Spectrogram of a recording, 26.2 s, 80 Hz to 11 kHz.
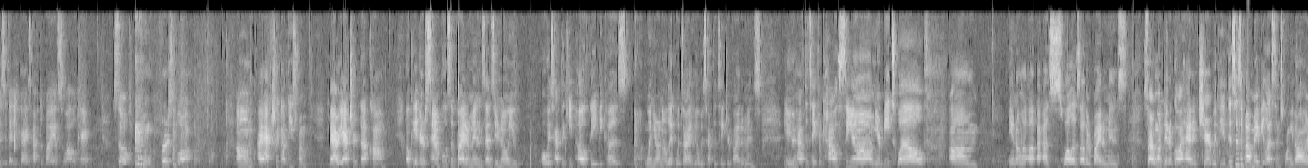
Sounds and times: Speech: 0.0 - 3.9, 4.7 - 19.6, 20.2 - 26.1.

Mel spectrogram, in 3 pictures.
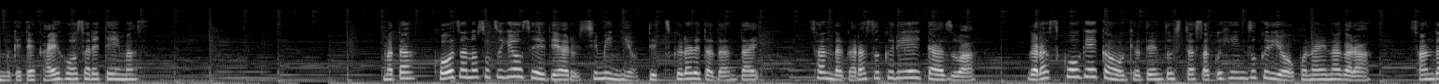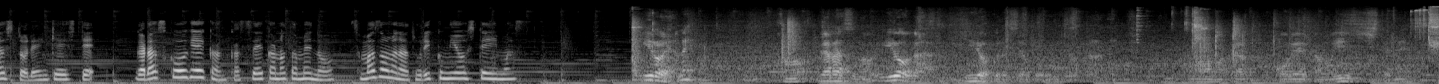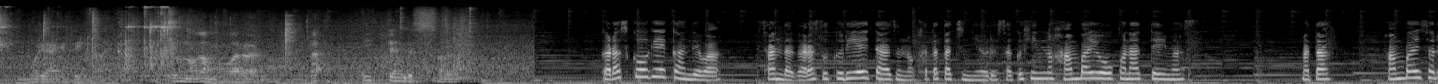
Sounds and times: Music: 0.0 - 43.1
Speech: 22.2 - 25.6, 26.3 - 33.5.

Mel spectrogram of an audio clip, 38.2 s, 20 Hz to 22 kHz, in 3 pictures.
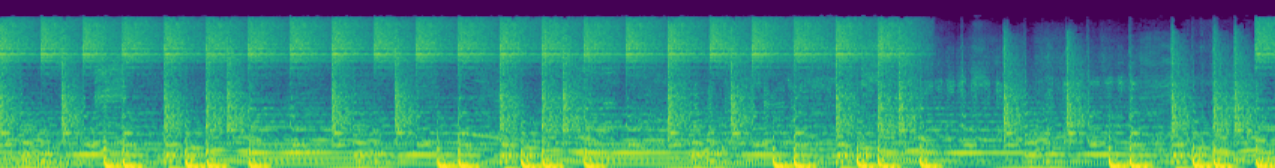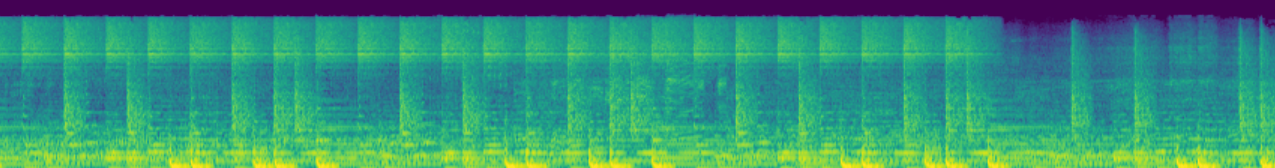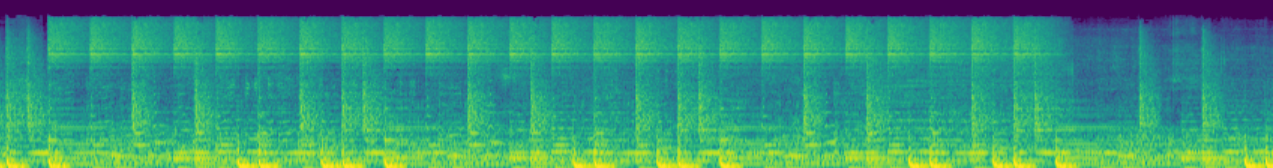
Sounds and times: Music: 0.0 - 38.2.

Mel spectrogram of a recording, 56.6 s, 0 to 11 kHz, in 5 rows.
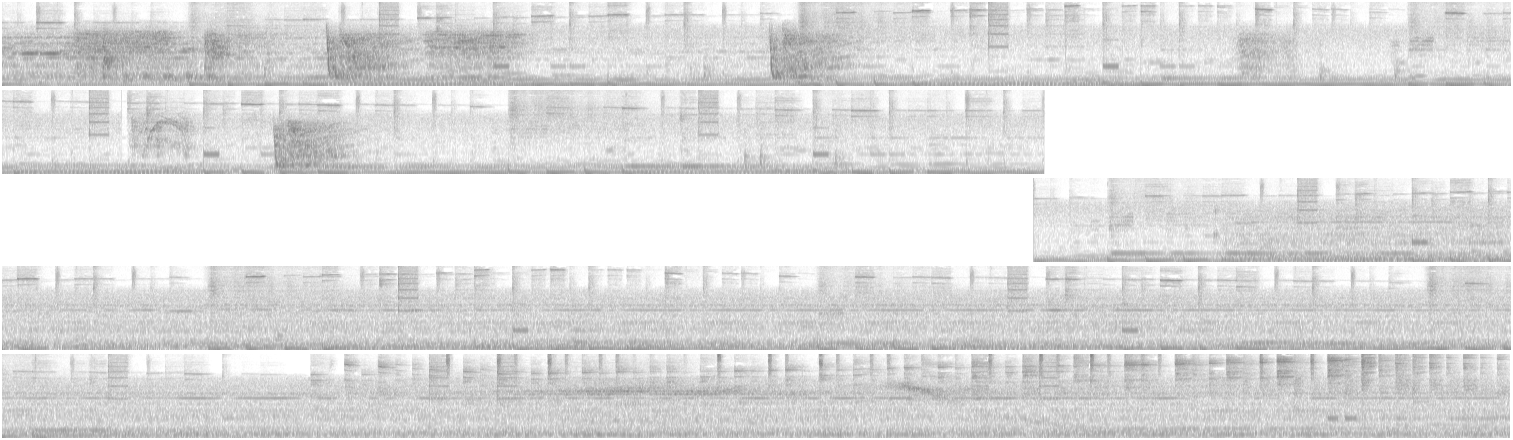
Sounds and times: Music: 0.0 - 19.2, 30.4 - 56.5.

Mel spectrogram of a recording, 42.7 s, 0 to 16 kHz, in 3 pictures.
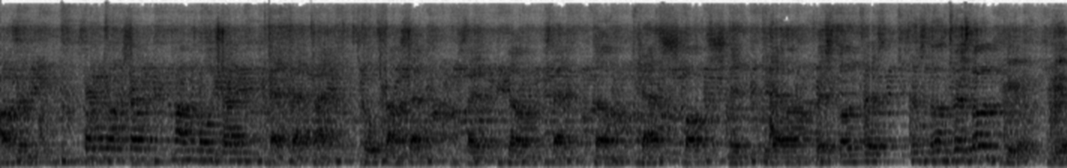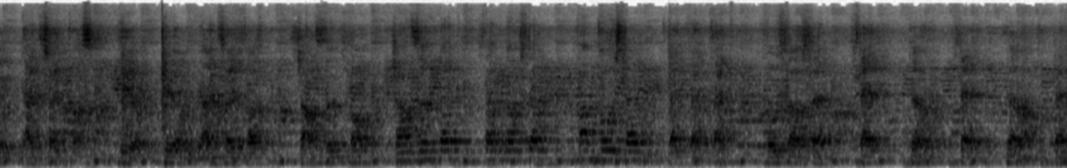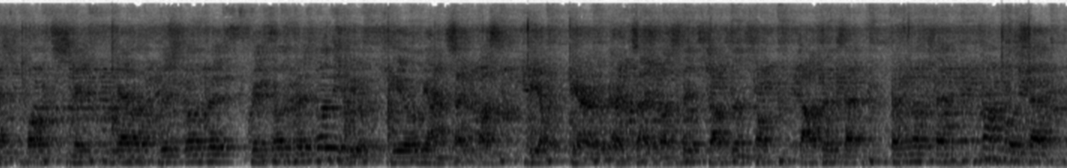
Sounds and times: Music: 0.0 - 42.6
Speech: 0.0 - 42.6.

